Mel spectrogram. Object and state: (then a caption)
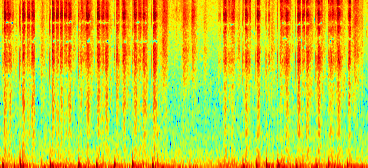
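Pencil writing on paper. A yellow wooden graphite pencil writes steadily on a thin grid paper sheet held on a white clipboard resting on a desk. The pencil tip makes a quick run of dry scratching strokes, with short bright hisses over soft low taps. The strokes pause briefly near the middle and then pick up again.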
